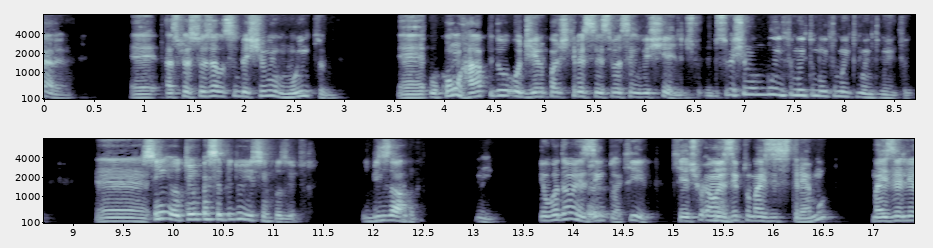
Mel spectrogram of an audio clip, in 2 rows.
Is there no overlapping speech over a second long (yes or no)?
yes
